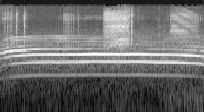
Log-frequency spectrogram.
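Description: Cow moose call: one long, steady wail held at a single pitch for about four seconds, starting to drop in pitch right at the end.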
